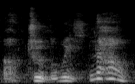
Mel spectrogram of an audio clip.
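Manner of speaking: high loud playful scolding; mock outrage. Real, not acted. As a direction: scold a friend in jest. Reacting to a chat comment.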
